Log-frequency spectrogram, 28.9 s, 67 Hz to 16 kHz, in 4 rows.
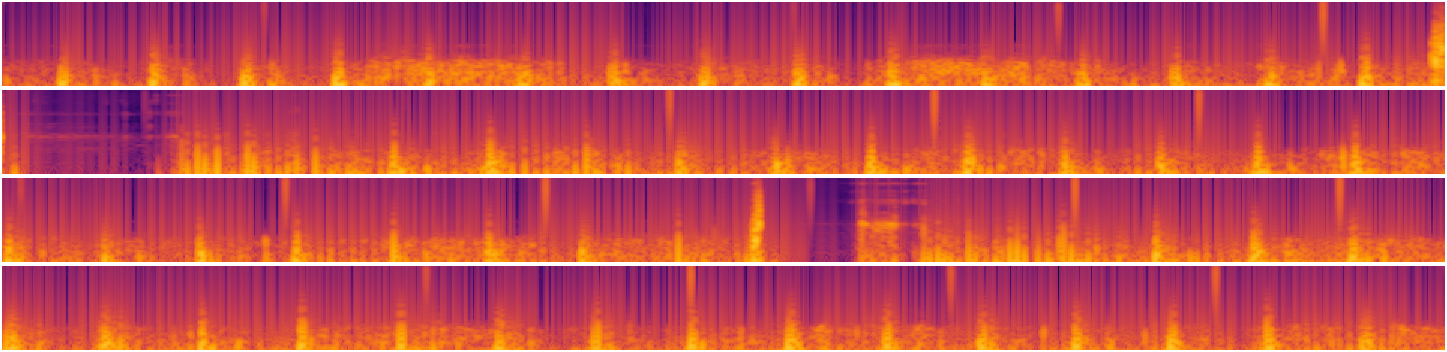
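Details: Stethoscope heart sounds after a 2 km run, auscultated at pulmonic, aortic, Erb's and other sites: strong, steady low heart thumps, normal post-exercise heart sounds.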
